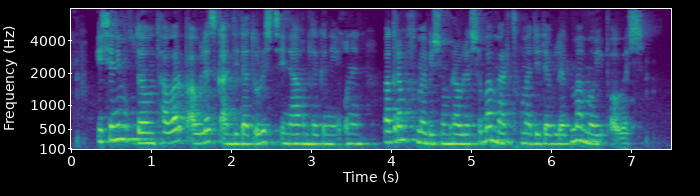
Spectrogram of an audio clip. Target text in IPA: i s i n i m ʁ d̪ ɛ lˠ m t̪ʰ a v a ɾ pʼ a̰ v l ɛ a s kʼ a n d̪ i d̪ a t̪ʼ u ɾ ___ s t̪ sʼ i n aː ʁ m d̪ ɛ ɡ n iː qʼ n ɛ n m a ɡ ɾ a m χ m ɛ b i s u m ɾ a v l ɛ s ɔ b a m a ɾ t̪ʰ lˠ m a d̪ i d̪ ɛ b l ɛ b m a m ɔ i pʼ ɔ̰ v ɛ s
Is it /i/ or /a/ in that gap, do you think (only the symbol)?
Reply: i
